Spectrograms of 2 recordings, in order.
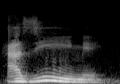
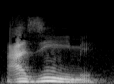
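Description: Both takes have the same delivery.

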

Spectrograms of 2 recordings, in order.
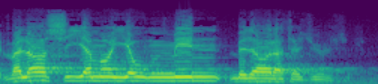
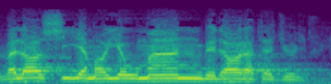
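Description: First: The word after la siyyama ends in -in. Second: The word after la siyyama ends in -an. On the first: The word is read in the genitive case. "مستثنای بلا سیما به جرم خونده شده" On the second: The word is read in the accusative case. "مستثنای بلا سیما به نصب خونده شده"

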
